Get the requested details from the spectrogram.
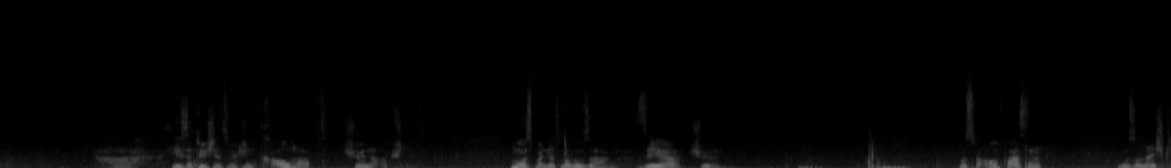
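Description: A man talks breathlessly close by.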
